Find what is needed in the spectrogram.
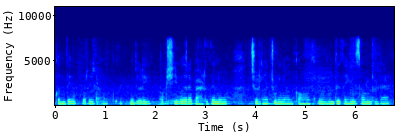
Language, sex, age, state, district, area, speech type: Dogri, female, 18-30, Jammu and Kashmir, Kathua, rural, spontaneous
